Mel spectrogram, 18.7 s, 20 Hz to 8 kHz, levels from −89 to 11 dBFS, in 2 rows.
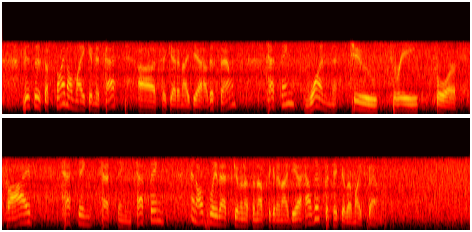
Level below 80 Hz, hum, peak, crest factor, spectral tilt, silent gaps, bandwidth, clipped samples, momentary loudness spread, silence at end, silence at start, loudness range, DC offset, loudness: -88 dBFS; none; -16 dBFS; 16 dB; -8.5 dB/octave; none; 3.1 kHz; under 0.1%; 9 LU; 0 s; 0 s; 2 LU; under 0.1%; -32 LUFS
